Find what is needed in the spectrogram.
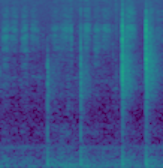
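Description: Chalk writing on a blackboard: faint scratching as letters are written by hand, with a few sharper clicks of the chalk striking the board, one about a third of the way in and two close together near the end.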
